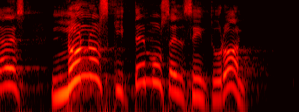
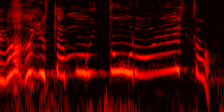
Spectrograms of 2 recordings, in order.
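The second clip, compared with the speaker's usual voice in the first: much higher, whining sigh; mock whimper about hard times; whiny complaint; 11 semitones higher than usual. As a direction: moan it like someone overwhelmed. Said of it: "cuando tú sientas que".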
